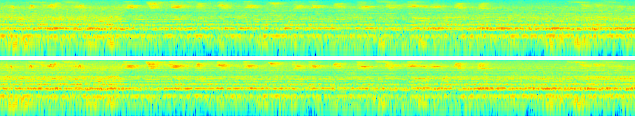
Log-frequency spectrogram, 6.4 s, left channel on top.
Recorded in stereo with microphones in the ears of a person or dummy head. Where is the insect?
35° right (ahead or behind), 0.9 m.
